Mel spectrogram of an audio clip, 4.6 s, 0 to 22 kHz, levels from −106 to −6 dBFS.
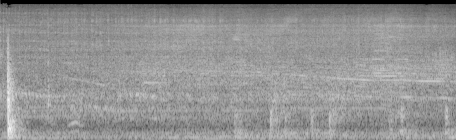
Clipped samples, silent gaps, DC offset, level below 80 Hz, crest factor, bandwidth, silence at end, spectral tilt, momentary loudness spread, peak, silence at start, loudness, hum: under 0.1%; none; under 0.1%; -44 dBFS; 22 dB; 19.5 kHz; 0 s; -1.5 dB/octave; 5 LU; 0 dBFS; 0 s; -21 LUFS; none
